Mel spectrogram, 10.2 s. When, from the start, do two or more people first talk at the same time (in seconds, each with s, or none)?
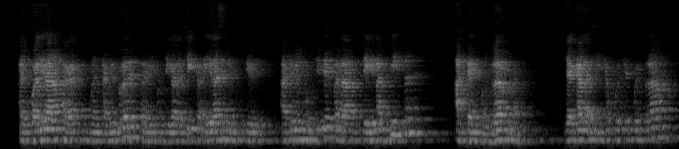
none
